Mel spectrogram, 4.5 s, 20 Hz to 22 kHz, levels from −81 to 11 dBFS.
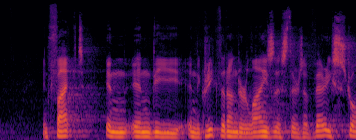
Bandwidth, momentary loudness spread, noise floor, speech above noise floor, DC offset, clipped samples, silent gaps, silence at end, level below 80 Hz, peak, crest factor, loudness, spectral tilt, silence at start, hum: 17 kHz; 7 LU; -59 dBFS; 36 dB; under 0.1%; under 0.1%; none; 0 s; -62 dBFS; -6 dBFS; 18 dB; -23 LUFS; -5.5 dB/octave; 0.55 s; none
